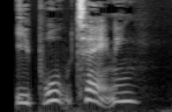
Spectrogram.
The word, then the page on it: ibrugtagning: [ ˈiˈbʁuˀˌtæˀjneŋ ]; [ -ˌtæːjneŋ ]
